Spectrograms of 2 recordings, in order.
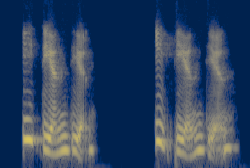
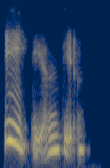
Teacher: Fourth tone, actually second tone, and then third tone.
